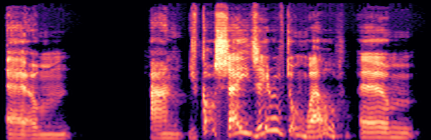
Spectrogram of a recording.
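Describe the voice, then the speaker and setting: A man doing fast live play-by-play commentary on an online soccer match, jumping up in excitement at goals and a little out of breath. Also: mid-range voice, vocal fry. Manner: excitable, rapid, rises sharply on goals. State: slightly out of breath. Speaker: esports commentator.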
